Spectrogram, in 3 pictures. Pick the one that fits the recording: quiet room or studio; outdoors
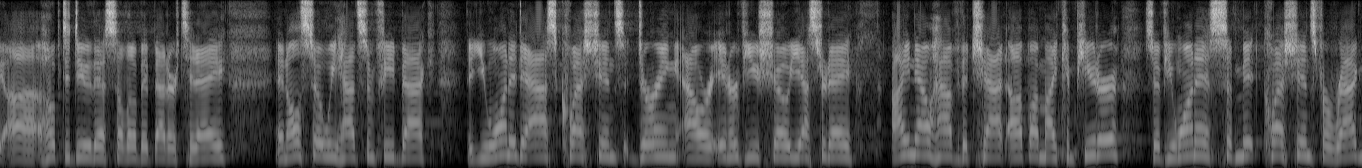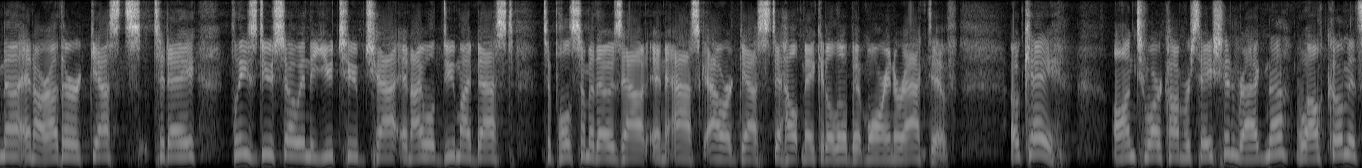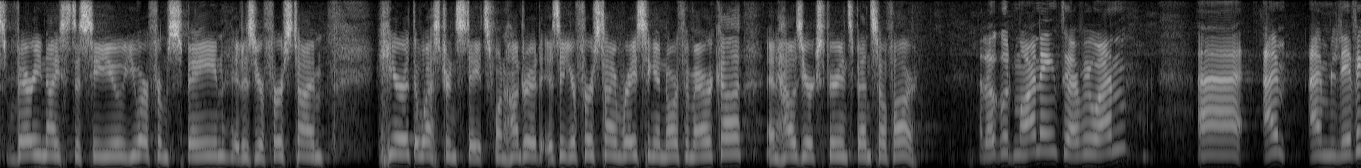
outdoors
